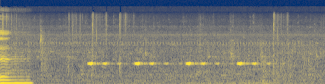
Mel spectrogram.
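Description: A man talks calmly and close into a microphone.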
